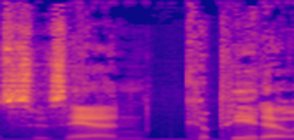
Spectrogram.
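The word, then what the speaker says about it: Suzanne Cupito: a child actor and that you were born Suzanne capito is that pronounced correctly that's right uhuh that's right and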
